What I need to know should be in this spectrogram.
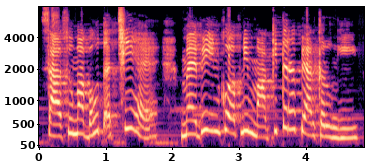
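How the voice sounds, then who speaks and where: A shy young bride speaks politely and a little hesitantly in a storybook reading, voiced by a woman. Her voice is high and slow. Faint music sits under a dull lo-fi recording. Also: expressive.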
